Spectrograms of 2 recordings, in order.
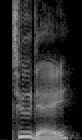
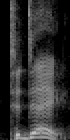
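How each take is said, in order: First: "today" stressed on the first syllable, TO-day; misplaced stress. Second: Said in the usual way. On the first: Shown as a demonstration. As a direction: punch the "to" of "today" with a full vowel. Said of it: "We don't say". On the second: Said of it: "we say".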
